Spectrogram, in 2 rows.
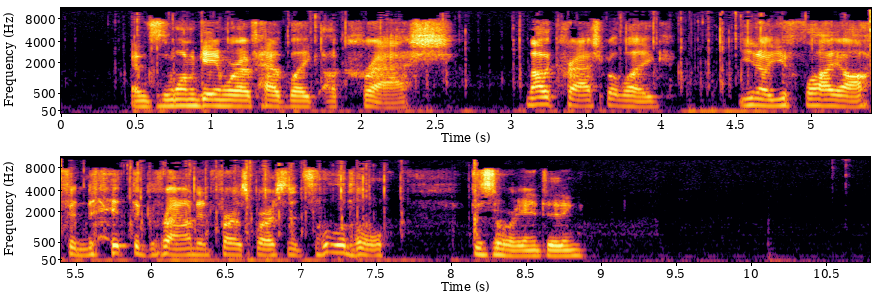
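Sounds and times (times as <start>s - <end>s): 
typing on a computer keyboard: 0.0s - 8.3s
speech: 0.4s - 9.0s.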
